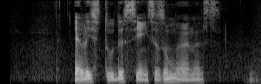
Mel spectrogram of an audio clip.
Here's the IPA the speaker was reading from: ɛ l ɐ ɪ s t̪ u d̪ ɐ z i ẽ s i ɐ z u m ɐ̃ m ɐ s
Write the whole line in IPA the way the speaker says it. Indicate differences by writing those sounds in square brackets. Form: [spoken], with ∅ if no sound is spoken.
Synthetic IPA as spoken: ɛ l ɐ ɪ s t̪ u d̪ ɐ [s] i ẽ s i ɐ z u m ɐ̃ [n] ɐ s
